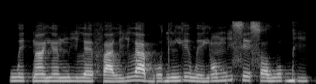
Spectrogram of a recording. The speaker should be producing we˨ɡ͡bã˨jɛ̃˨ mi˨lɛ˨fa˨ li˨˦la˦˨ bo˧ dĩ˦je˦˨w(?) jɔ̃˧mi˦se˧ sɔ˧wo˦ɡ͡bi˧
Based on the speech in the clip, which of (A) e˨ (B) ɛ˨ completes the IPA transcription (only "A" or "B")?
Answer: A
